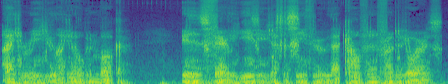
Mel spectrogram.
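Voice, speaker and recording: Man voicing a deep, slow, seductive ancient dragon. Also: flat delivery, reverberant, distant mic, a loud crowd. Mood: teasing, intimate. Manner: slow, soothing, teasing, often dropping to a breathy murmur. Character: ancient possessive dragon familiar, tender and seductive male. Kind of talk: intimate roleplay audio drama, personal attention.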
